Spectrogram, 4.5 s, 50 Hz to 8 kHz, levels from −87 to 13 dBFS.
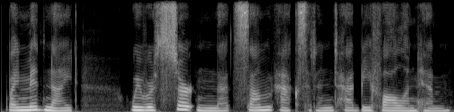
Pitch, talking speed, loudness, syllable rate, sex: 195 Hz, 145 wpm, -18 LUFS, 4.7 syllables/s, female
